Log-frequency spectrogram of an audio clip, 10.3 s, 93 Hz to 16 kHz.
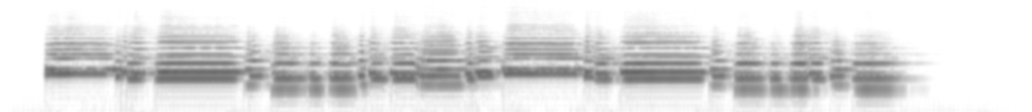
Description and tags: horncall beethoven7 Amajor
A bright, raucous theme in A major for two horns, from Beethoven's 7th symphony. Recorded with a Zoom h4n placed about a metre behind the bell.
7, A, horn-call, french-horn, horn, heroic, fanfare, beethoven, hunting, horn-duet, duet, call, symphony, hunting-horn, A-major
